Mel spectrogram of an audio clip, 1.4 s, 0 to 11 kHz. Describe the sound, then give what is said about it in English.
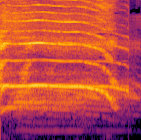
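A single piercing, high-pitched scream rings out loud from the bottom of a dark staircase leading down into a basement, holding steady for over a second before its pitch sags and it cuts off, with no other sounds around it. “The light dissipates after about 20 feet, and from the bottom, you hear a piercing scream.”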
